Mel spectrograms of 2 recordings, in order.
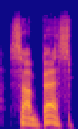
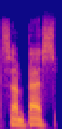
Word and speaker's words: Sabesp: It's Sabesp. So you have to say the P at the end like that. Sabesp.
